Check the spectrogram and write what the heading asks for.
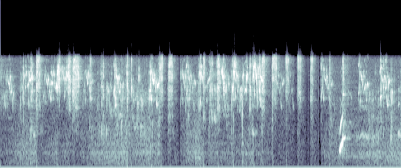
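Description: Budgie (budgerigar) chattering and warbling: a fast, continuous run of high chirps and clicks, with one louder rising call about seven seconds in.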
